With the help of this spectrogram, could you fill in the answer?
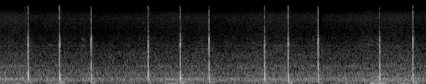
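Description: Fingertips tap quickly on the cover of a closed, solid hardcover paper book lying flat, giving eleven short, dry, bright clicks with almost no ring. A steady low hum and faint hiss continue underneath.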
